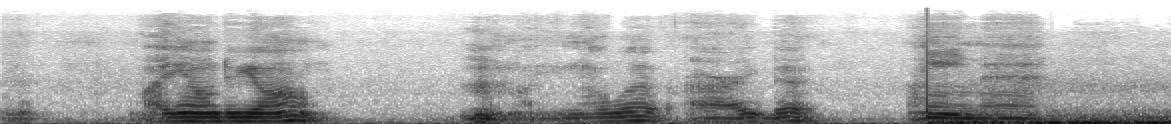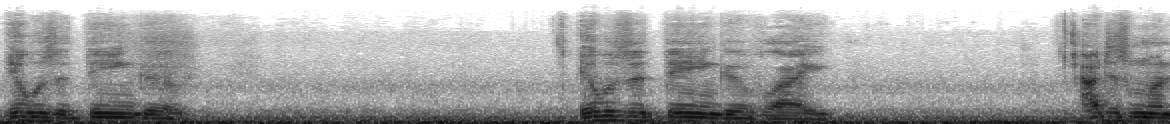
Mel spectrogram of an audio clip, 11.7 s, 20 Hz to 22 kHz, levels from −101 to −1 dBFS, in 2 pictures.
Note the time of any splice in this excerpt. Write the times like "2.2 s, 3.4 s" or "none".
4.6 s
